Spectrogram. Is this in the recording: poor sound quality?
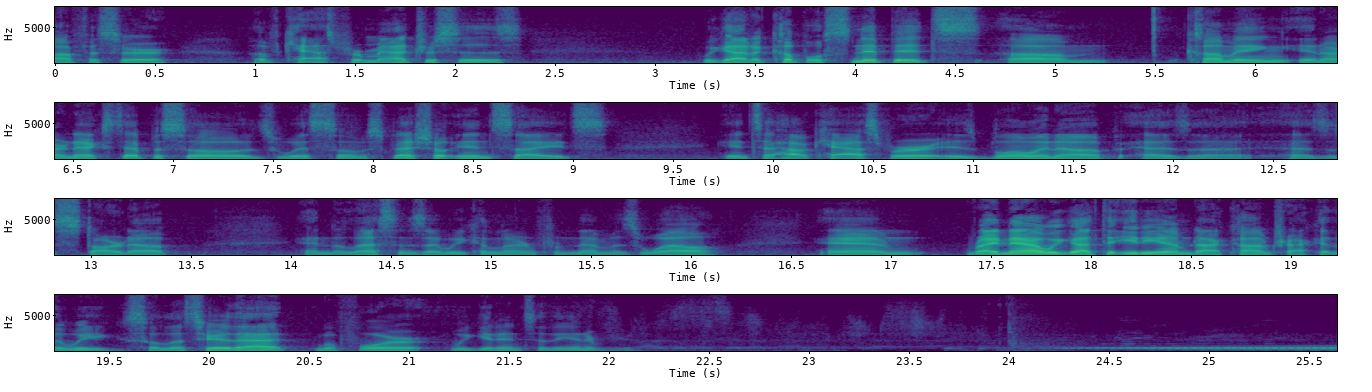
no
